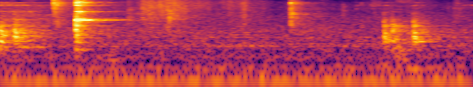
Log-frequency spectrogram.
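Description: A metal spoon clinking against a ceramic bowl during eating: a sharp clink at the start, another about half a second in with a brief ring, and a third near the end.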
